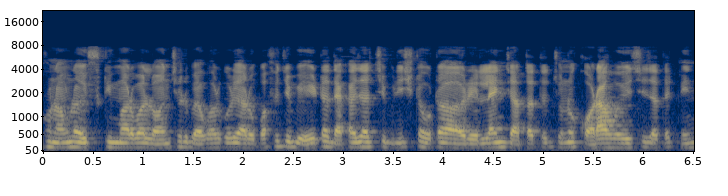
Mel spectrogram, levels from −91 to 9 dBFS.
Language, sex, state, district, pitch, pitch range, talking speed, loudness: Bengali, male, West Bengal, Kolkata, 130 Hz, 125-140 Hz, 195 wpm, -21 LUFS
